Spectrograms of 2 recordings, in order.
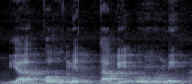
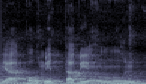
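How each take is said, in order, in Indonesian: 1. Kata terakhir berakhir dengan vokal pendek. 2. Kata terakhir berakhir dengan konsonan. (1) "Ulah dipanjangkeun" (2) "teras pemilihan bakap we"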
